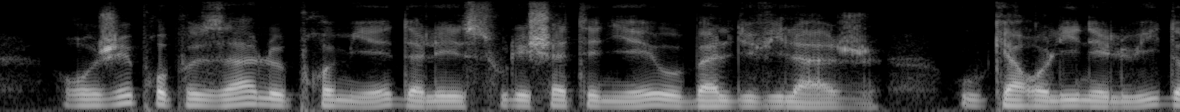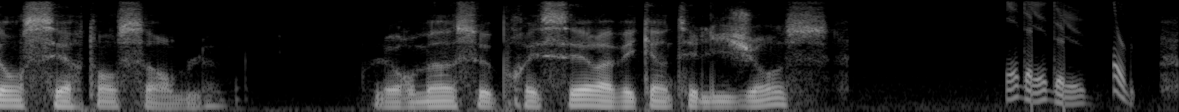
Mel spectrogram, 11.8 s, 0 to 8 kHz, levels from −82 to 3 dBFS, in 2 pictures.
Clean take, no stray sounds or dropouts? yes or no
no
